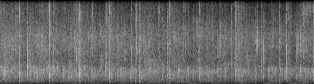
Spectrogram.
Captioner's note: applause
